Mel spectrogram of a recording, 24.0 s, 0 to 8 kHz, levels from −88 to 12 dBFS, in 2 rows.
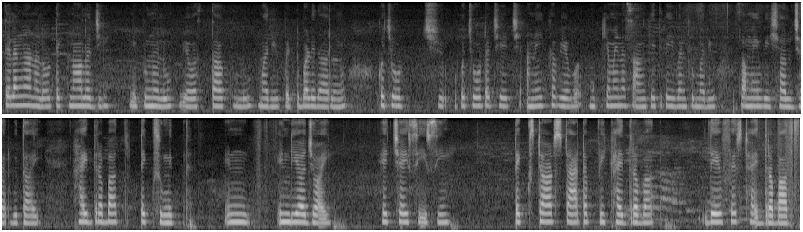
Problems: background sounds at intervals, continuous background conversations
